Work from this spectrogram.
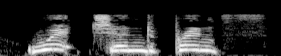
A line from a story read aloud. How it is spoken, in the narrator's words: shouted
